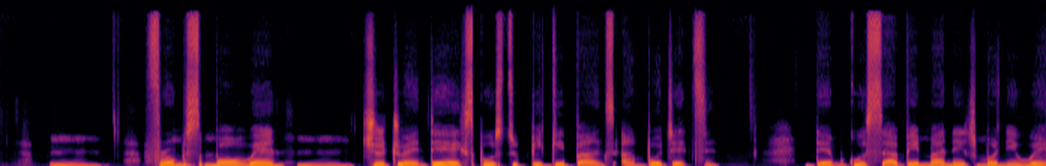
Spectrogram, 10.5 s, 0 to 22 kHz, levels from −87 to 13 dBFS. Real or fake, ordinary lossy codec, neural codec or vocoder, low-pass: fake; none; autoencoder, 48 kHz, 32 numbers a frame, DAC-VAE, trained on Japanese speech; none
